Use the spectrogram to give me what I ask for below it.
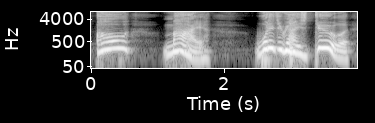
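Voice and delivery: high-pitched, drawn-out horrified gasp of words; shocked mom. Retold or imitated. Mom seeing what the boys burned, loudly aghast. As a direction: act out an aghast mother, stretching each word. Mom sees the fire damage.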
